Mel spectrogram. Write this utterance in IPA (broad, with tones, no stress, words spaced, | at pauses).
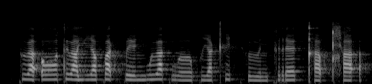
kɯ˧a̯ʔɔː˦˥tɯ˧a̯ ji˦˥a̯pa˦˥k̚peː˦˥ŋwɯ˥˩a̯ kwɤː˧pi˦˥a̯kʰi˥˩t̚ hɯː˧n krɛː˥˩k̚tʰa˦˥p̚t͡ɕʰa˥˩ʔ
